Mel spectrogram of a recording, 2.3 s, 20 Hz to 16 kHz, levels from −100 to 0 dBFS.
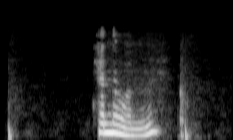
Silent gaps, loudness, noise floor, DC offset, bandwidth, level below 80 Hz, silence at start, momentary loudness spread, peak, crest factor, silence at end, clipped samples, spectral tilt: none; -17 LUFS; -84 dBFS; under 0.1%; 4.8 kHz; -54 dBFS; 0.1 s; 23 LU; -4 dBFS; 16 dB; 0.45 s; under 0.1%; -10 dB/octave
